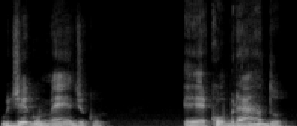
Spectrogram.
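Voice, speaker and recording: A man's voice: mid-range voice, animated, slow, vocal fry, darkish tone, breathy edge. A man, a doctor co-hosting a podcast, who asks long, winding questions with a light laugh. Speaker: co-host, doctor. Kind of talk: podcast interview.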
